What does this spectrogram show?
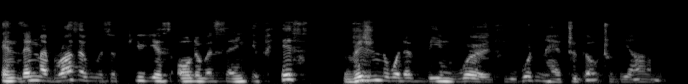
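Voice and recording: A man's fairly high, slightly mellow voice with a German accent, fairly quick pace and ordinary pitch variation, in a dry, close sound with no echo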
